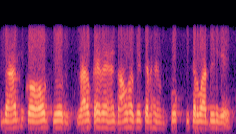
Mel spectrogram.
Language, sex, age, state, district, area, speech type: Hindi, male, 60+, Uttar Pradesh, Hardoi, rural, conversation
